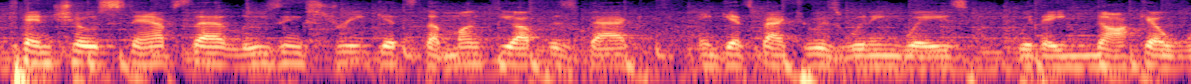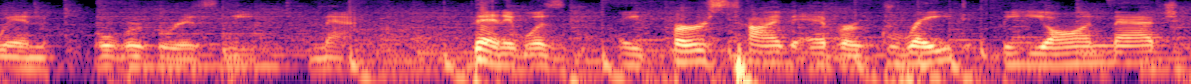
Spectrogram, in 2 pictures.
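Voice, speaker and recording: A man calling play-by-play commentary on wrestling matches in a video game, with an energetic calling style and music playing behind. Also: mid-range voice, moderate pace.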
